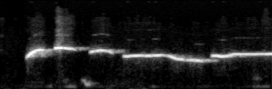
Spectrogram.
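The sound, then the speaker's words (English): A voice imitates the whistling of a creature drifting closer: one sustained, fairly high whistle lasting about two seconds, dipping slightly in pitch and then holding steady, heard alone. “as they get a little bit closer, you can just kind of hear like a whistling of like a,”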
